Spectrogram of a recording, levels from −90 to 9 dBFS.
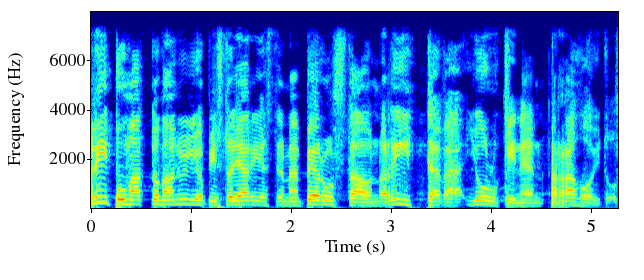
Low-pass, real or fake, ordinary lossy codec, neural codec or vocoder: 7.2 kHz; fake; none; vocoder, 44.1 kHz, 128 mel bands, Pupu-Vocoder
